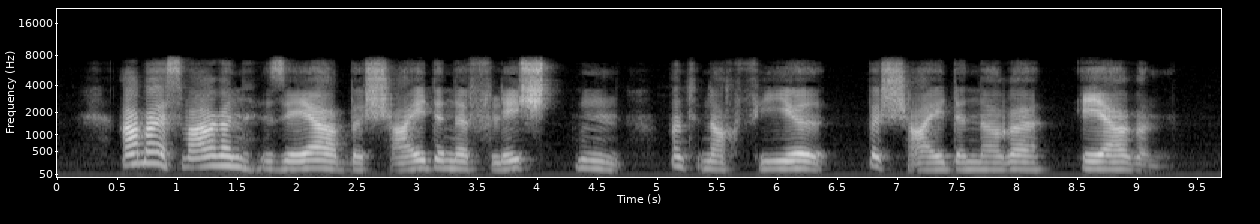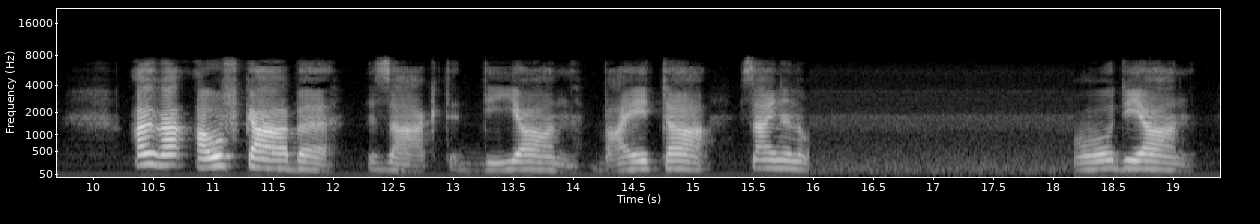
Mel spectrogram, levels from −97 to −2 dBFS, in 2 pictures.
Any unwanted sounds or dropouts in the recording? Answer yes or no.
no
